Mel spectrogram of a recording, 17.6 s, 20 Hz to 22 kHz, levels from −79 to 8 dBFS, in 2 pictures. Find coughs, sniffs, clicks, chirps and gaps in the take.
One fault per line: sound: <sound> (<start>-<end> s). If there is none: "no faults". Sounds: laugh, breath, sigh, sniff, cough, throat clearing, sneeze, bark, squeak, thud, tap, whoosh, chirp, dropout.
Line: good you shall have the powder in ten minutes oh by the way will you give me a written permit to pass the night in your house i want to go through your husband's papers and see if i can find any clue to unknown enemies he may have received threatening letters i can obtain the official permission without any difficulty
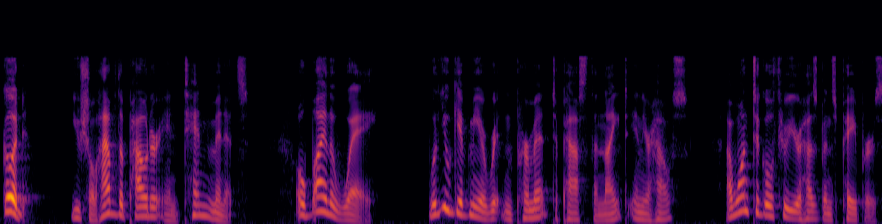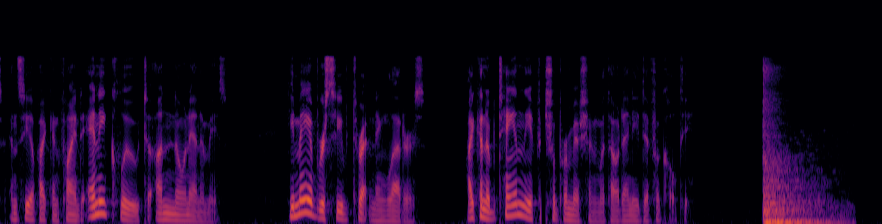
sound: dropout (14.2-14.3 s)
sound: thud (16.4-17.4 s)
